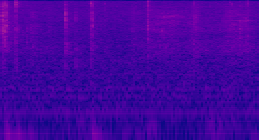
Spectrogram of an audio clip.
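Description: Keys clack on a computer keyboard in a short, irregular run of close, soft taps that stands alone over a low background hum for under three seconds.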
